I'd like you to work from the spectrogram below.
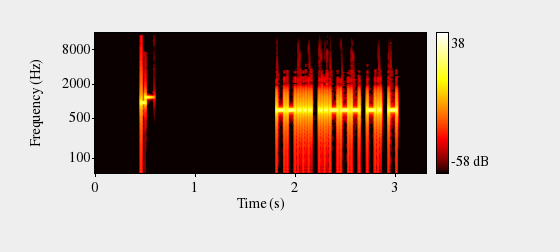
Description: Morse code, heard as a keyed tone, about 44 wpm, 700 Hz. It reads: 72NT
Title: Common Cut Numbers - 4-Digit 45wpm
